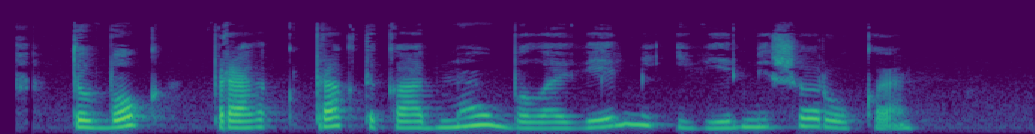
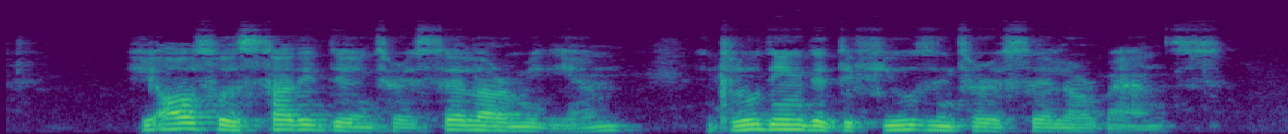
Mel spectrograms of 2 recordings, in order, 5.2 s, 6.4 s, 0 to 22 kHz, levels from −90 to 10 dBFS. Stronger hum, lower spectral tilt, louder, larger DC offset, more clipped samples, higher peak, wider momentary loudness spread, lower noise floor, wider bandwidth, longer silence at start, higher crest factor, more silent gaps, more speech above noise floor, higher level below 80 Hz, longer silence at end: neither; about the same, -6.5 dB/octave vs -6 dB/octave; second, -24 LUFS vs -19 LUFS; neither; neither; about the same, -4 dBFS vs -2 dBFS; about the same, 12 LU vs 14 LU; second, -63 dBFS vs -67 dBFS; first, 10.5 kHz vs 9.4 kHz; second, 0.1 s vs 0.65 s; about the same, 20 dB vs 16 dB; neither; second, 40 dB vs 48 dB; second, -78 dBFS vs -62 dBFS; first, 0.6 s vs 0.35 s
